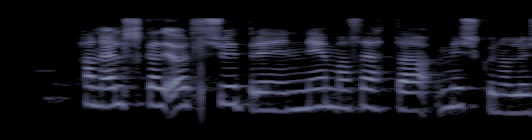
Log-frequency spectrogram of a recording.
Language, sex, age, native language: Icelandic, female, 13, Icelandic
